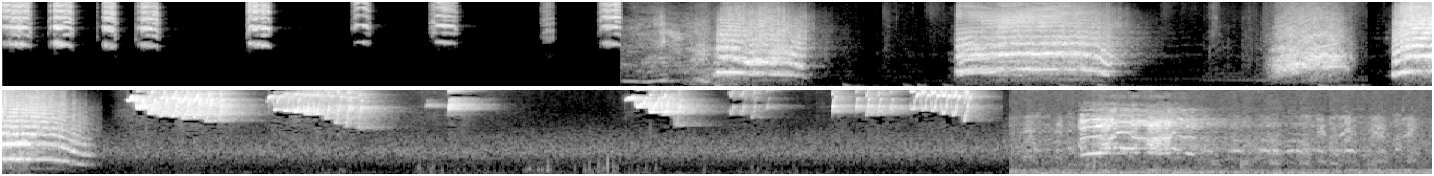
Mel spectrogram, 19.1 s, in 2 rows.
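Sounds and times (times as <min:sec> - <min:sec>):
elephants trumpeting: 0:04.1 - 0:05.6, 0:06.3 - 0:07.7, 0:08.3 - 0:10.3, 0:16.3 - 0:19.0.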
